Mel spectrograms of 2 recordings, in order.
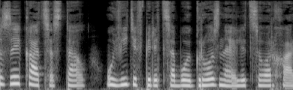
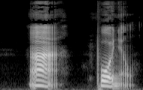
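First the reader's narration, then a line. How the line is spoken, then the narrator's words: Amused grunt. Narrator (Russian): хмыкнул мой сосед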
